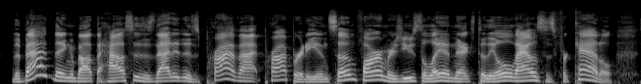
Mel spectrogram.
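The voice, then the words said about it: East Tennessee Southern accent. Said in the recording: “not just a Southern accent. It is specifically an East Tennessee, like, Sevierville accent.”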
